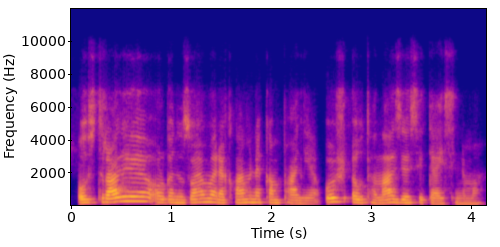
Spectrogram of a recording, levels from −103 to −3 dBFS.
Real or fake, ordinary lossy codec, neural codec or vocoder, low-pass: real; Opus, 32 kbps; none; 7.2 kHz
